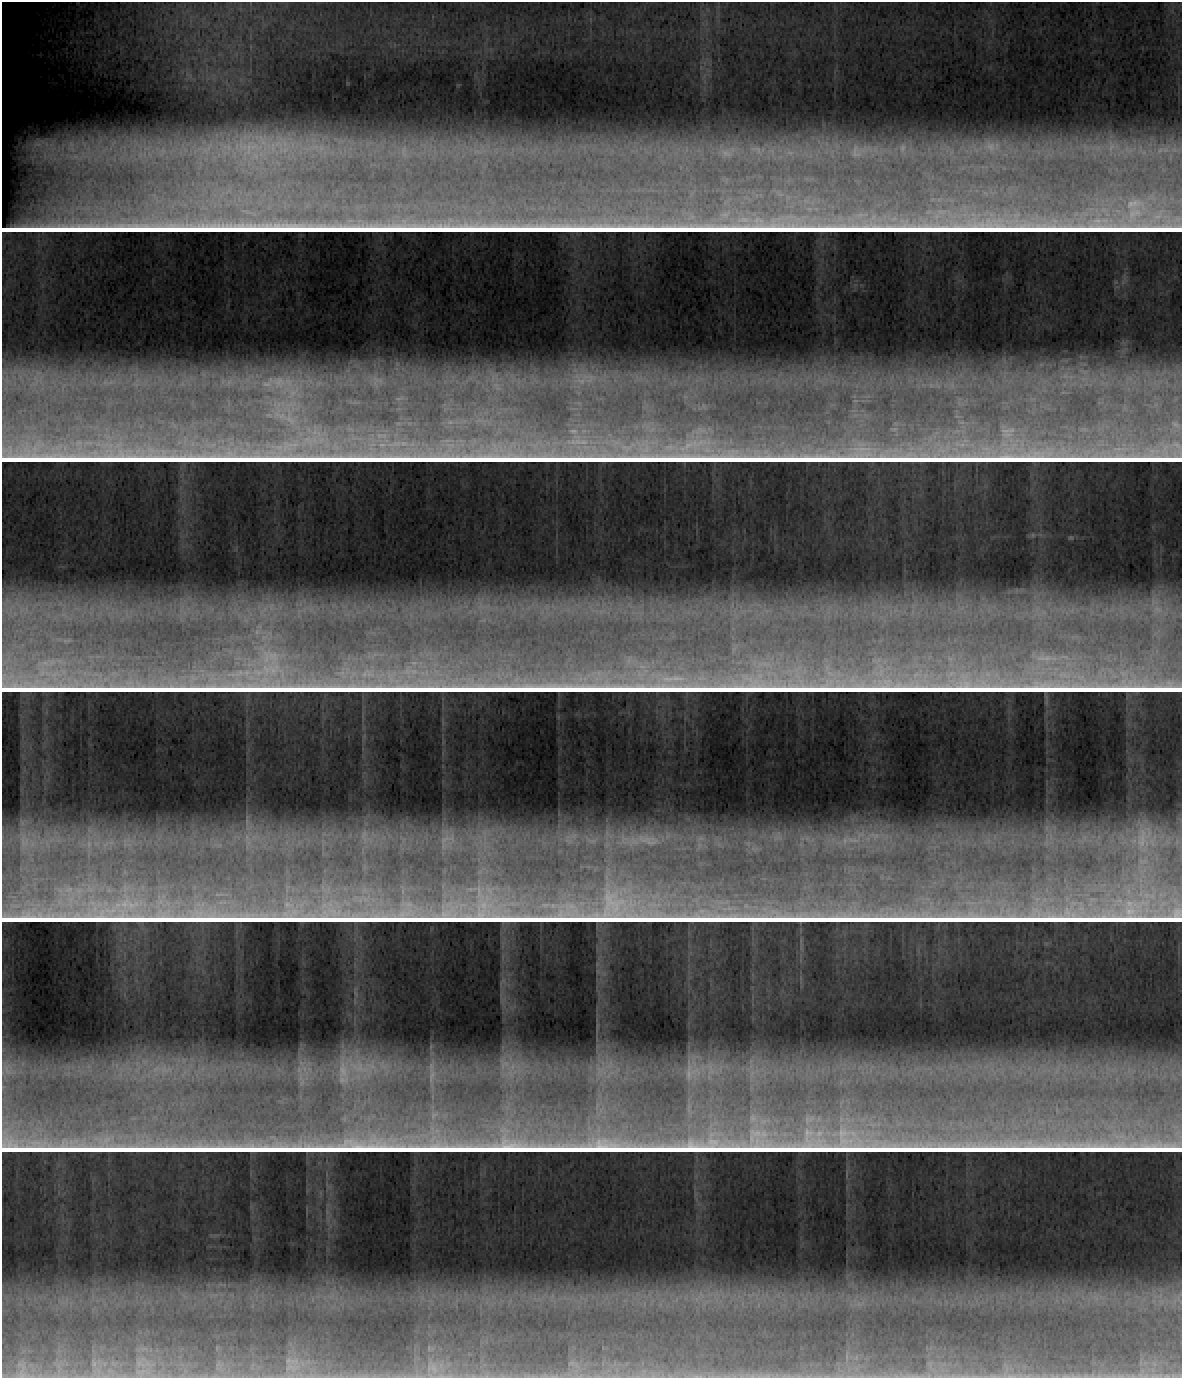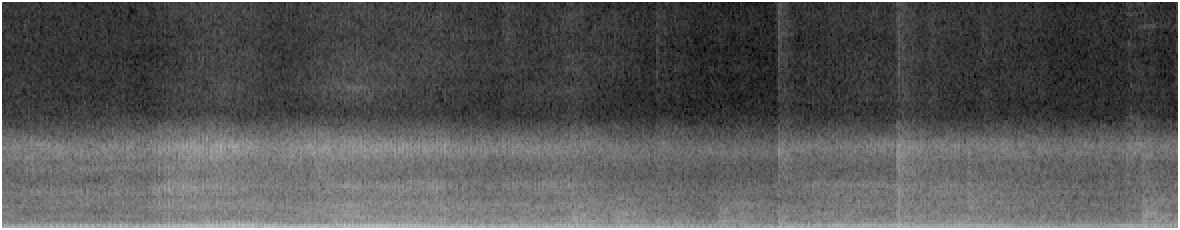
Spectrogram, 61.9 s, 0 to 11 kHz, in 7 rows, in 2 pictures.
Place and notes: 伸港公有零售市場, Shengang Township - Walking in the indoor market
Walking in the indoor market, Traffic sound, Vendors
Shengang Township, Changhua County, Taiwan, 15 February 2017, 09:48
